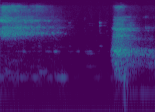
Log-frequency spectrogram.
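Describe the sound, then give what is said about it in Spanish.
A long, airy breath drawn in during a breathing exercise, a brief pause, then a sudden forceful whooshing exhale. No one speaks. “Vamos a hacer cinco respiraciones de nuevo, ¿ok?”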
